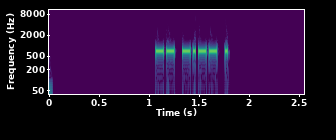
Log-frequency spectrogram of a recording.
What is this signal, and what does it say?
Morse code, heard as a keyed tone, about 46 wpm, 700 Hz. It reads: MYE
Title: USA Call Sign Postfixes - 3 Letters 45wpm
